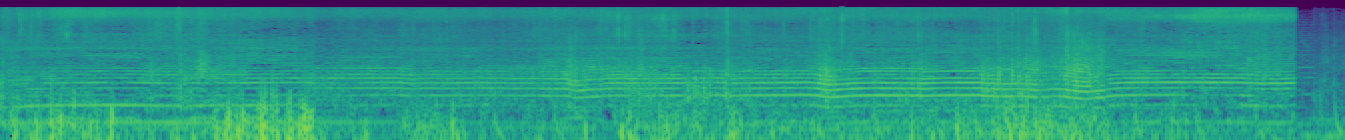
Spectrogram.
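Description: Electric string trimmer running with a steady whine, the pitch sagging briefly several times as the line bites into grass along the path edge. It cuts off suddenly near the end.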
